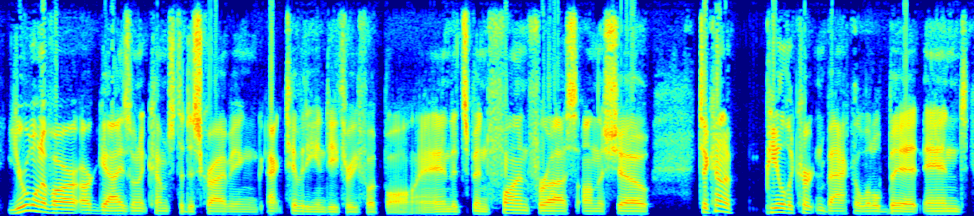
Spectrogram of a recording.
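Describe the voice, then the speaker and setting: A man's voice: lowish voice, clean tone, dry recording, muffled recording. A man hosting a sports radio interview in a conversational, chummy style with polished announcer patter.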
